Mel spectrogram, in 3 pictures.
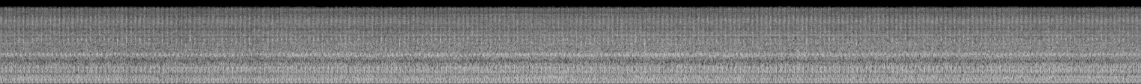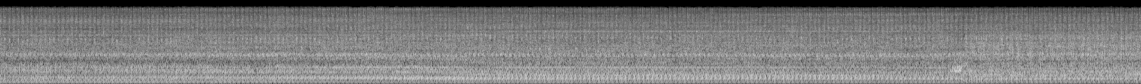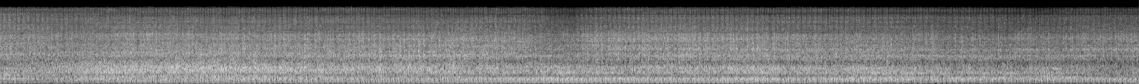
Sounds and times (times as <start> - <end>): Lawn mower: 0.0 - 34.2.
